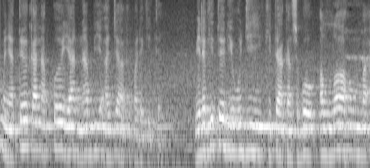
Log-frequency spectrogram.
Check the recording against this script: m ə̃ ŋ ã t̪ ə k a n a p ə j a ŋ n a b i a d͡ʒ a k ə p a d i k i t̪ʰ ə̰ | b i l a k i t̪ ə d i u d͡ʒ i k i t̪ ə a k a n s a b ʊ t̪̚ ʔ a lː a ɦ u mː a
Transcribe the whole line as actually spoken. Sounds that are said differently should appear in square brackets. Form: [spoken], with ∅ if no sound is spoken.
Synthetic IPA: m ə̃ [ɲ] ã t̪ ə k a n a p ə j a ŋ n a b i a d͡ʒ a k ə p a d [a] k i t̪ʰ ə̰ | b i l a k i t̪ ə d i u d͡ʒ i k i t̪ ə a k a n s [ə] b ʊ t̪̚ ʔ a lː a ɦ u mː a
